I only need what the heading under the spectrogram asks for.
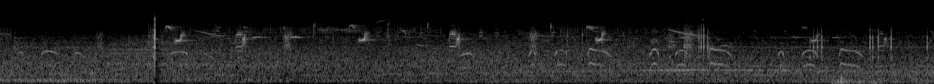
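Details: Calling California quail, many short arched notes overlapping in a busy chorus, scattered sharp chips and a sudden knock early on, all against a constant background hiss.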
